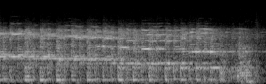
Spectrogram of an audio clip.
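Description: Electric guitar trick where a finger cups the G string, giving a dense, buzzing, effect-heavy wash of high tones that holds steady and close with no voice.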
